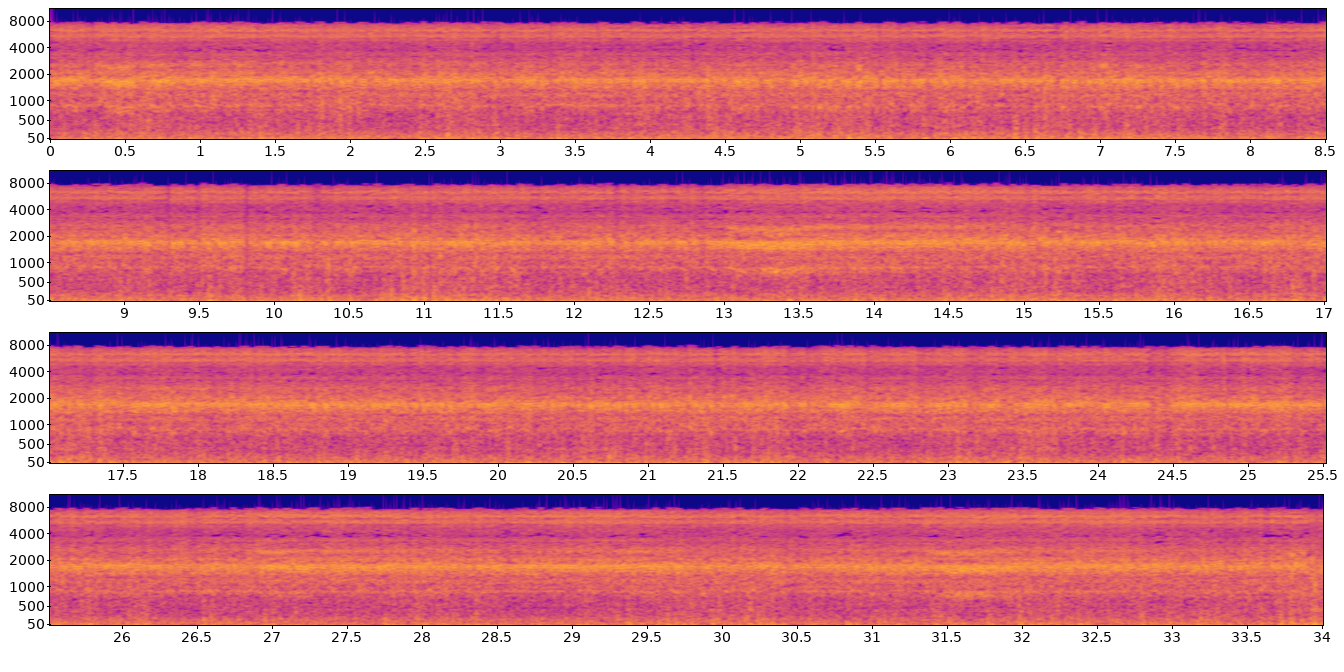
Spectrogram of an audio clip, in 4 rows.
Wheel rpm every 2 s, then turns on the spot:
230, 230, 240, 230, 230, 230, 230, 230, 240, 230, 240, 230, 230, 230, 230, 230, 230.
none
